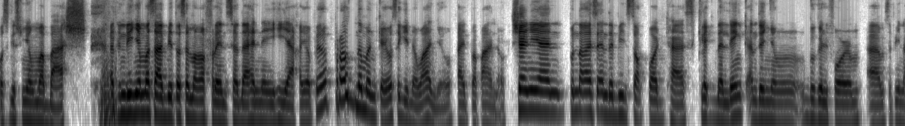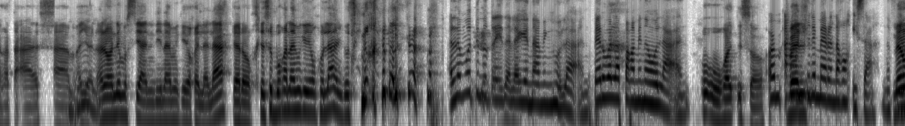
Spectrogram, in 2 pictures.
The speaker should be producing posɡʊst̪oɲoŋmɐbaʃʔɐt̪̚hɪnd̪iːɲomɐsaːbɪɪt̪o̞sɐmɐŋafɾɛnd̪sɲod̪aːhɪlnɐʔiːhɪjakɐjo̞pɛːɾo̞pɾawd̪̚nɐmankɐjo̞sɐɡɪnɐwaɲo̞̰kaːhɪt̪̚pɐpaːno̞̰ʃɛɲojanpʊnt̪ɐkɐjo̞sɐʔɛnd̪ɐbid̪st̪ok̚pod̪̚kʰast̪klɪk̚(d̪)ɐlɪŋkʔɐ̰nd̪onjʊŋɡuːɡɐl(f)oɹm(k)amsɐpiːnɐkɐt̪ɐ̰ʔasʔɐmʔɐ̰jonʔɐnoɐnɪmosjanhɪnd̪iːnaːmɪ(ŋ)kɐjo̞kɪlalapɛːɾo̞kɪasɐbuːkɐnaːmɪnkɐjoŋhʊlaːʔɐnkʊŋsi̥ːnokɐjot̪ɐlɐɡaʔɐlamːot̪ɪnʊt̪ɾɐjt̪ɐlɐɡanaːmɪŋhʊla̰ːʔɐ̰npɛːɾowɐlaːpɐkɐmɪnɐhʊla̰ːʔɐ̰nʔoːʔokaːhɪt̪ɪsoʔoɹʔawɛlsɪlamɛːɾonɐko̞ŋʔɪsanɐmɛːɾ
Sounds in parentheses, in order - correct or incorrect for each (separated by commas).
correct, correct, incorrect, incorrect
